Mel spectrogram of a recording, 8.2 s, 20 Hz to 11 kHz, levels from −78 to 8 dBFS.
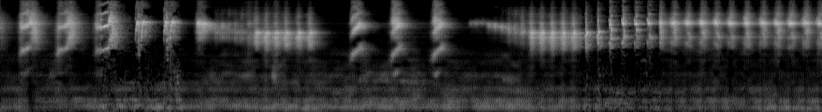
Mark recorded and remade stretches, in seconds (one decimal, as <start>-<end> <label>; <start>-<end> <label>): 0.0-1.0 remade; 1.0-1.8 recorded; 1.8-5.8 remade; 5.8-6.6 recorded; 6.6-8.2 remade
